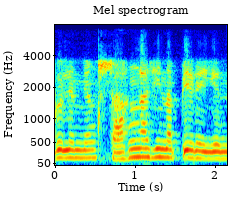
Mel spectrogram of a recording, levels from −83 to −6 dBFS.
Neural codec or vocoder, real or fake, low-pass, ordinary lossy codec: none; real; 7.2 kHz; AAC, 48 kbps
